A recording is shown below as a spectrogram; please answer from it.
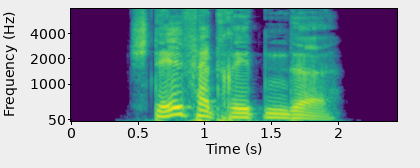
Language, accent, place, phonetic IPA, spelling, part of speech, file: German, Germany, Berlin, [ˈʃtɛlfɛɐ̯ˌtʁeːtn̩də], stellvertretende, adjective, De-stellvertretende.ogg
- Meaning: inflection of stellvertretend: 1. strong/mixed nominative/accusative feminine singular 2. strong nominative/accusative plural 3. weak nominative all-gender singular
